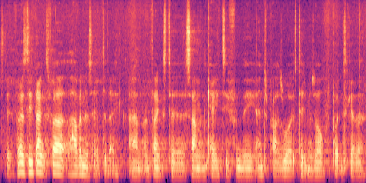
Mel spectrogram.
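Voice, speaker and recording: This man has a Yorkshire accent and a medium pitch. Noticeable background noise sits behind him. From York, northern England. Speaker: social enterprise founder. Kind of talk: panel discussion.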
